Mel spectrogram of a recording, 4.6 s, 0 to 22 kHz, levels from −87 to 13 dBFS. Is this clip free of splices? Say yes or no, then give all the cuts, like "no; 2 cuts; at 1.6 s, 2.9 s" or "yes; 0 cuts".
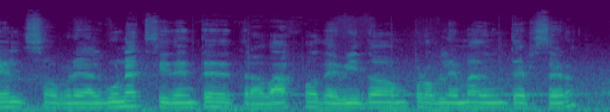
yes; 0 cuts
